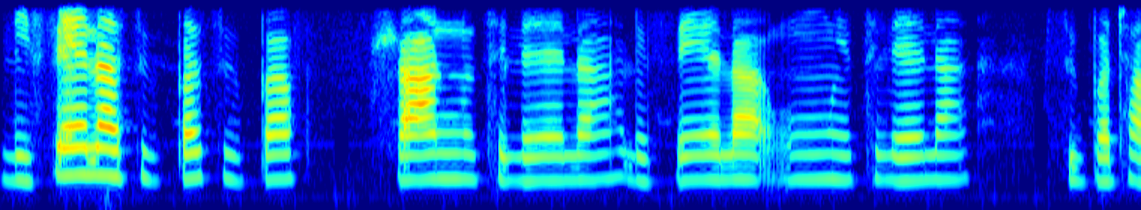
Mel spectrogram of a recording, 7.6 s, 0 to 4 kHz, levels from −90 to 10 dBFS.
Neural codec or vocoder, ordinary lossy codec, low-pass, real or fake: none; none; 3.6 kHz; real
